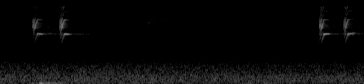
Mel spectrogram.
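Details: In a garden at Weener, East Frisia, Germany, March 2023, a male common chaffinch gives two pairs of quick, bright 'pink' calls about three seconds apart, with only faint hiss in between.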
